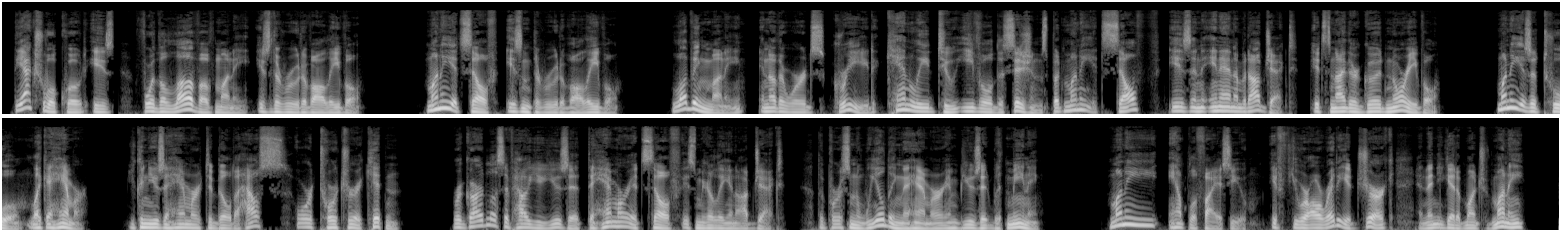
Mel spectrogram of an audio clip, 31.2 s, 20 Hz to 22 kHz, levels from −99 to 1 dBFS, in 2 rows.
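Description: At 22.04 s and again at 29.95 s the speech drops into a block of digital silence, about 5.3 ms and 2.7 ms long, which fits a 256-sample and a 128-sample buffer going unfilled. Each hole opens and closes abruptly, so it sounds like a single sharp tick. On a waveform the trace snaps to a flat line near zero, and a spectrogram shows a thin vertical broadband stripe at each edge.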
